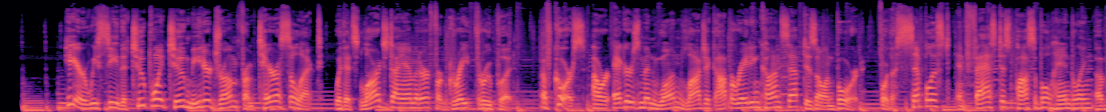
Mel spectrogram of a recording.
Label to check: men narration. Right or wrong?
Right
